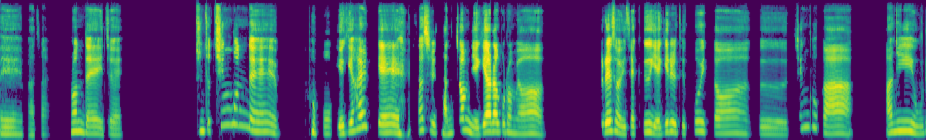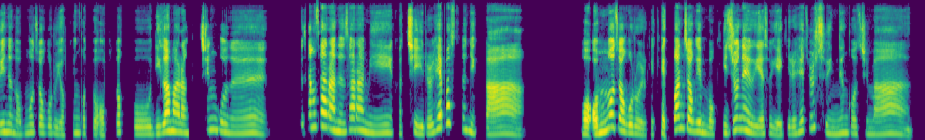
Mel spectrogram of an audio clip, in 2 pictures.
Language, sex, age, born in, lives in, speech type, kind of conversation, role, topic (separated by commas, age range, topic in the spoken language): Korean, female, 40-44, South Korea, South Korea, conversation, advice, user, 피드백을 줄 때와 받을 때의 균형을 건강하게 어떻게 맞추면 좋을까요?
